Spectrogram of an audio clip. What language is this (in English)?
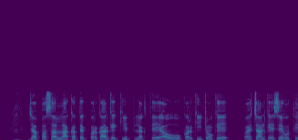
Chhattisgarhi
